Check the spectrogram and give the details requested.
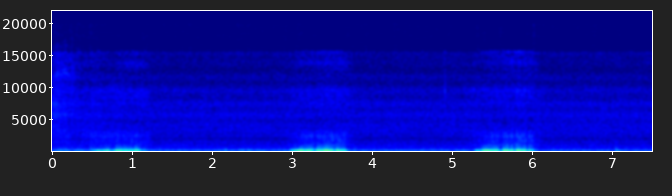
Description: Finally caught on video. My cat snores so loud!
